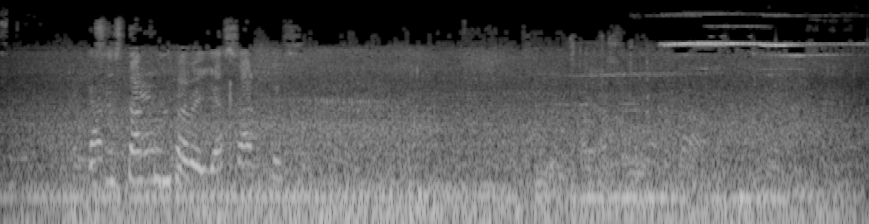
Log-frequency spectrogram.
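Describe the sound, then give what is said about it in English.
A bus engine rumbles steadily and rises in pitch as the bus starts moving along a city street full of people walking and biking, with muffled voices briefly audible early on beneath the constant low road noise. “The bus starts moving.”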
